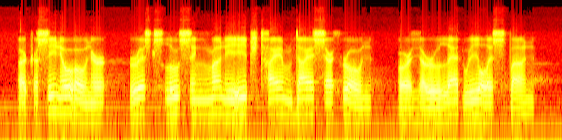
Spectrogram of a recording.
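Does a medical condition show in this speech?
Yes: ALS, through a speech-generating device.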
